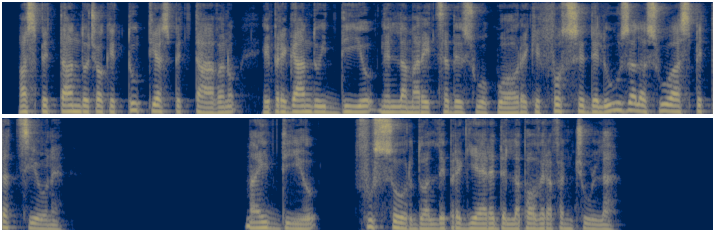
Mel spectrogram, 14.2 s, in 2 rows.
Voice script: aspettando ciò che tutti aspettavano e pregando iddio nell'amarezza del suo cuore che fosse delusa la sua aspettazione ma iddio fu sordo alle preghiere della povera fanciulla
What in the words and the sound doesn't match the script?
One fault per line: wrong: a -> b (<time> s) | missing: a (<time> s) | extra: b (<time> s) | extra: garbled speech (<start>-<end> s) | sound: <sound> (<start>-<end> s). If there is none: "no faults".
no faults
